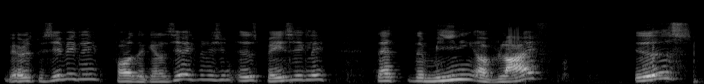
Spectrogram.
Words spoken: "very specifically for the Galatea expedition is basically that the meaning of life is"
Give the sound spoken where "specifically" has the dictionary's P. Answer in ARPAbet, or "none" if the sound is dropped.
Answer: B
